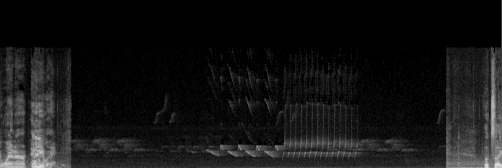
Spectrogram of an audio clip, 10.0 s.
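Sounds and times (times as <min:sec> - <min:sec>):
songbird whistles and trill: 0:01.4 - 0:08.9.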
